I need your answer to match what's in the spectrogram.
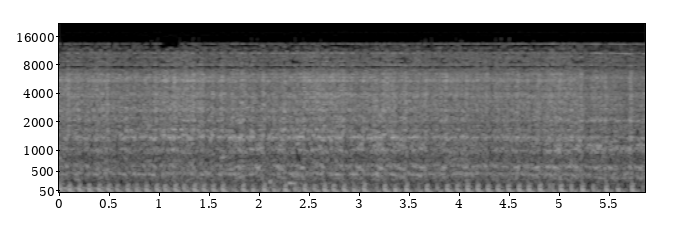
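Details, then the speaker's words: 2017 Honda Beat Eco scooter, arrived dead, now running while the idle air screw is set by feel (about two and a half to three and a half turns): quick, slightly uneven single-cylinder thumps wandering in strength; idle not yet settled. "kalau misalkan di bagian dalam sini ini kan tidak terlihat nih berapa putaran-butiran bisa dirasakan aja dari bantingan mesinnya"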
